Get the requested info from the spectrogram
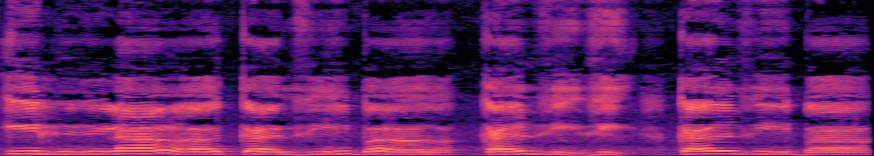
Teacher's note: huruf zal tuan-puan, makhrajnya di hujung lidah, jadi jangan tebal. Illa kadhiba, kadhiba, sentilkan lidah, keluarkan hujung lidah sikit ya.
